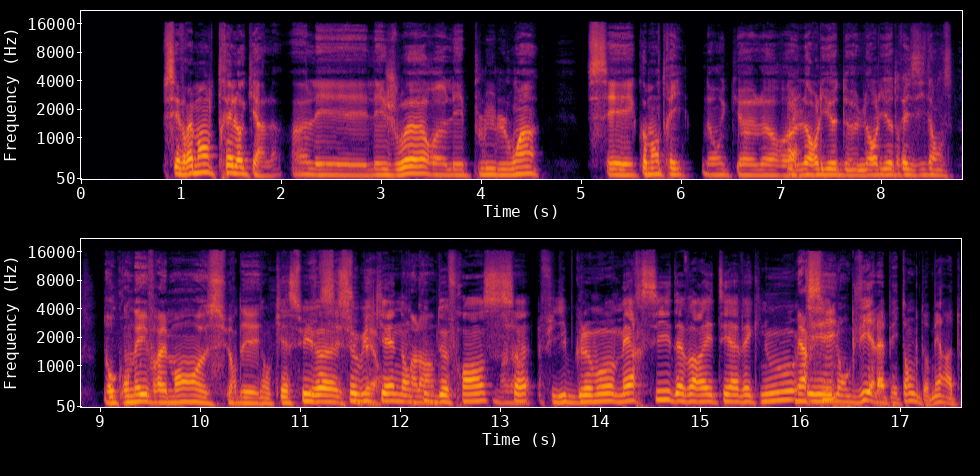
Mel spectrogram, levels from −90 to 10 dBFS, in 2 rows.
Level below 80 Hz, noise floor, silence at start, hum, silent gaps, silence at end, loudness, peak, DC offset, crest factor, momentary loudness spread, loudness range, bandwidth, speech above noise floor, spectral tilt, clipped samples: -46 dBFS; -90 dBFS; 0.85 s; none; none; 0 s; -17 LUFS; -2 dBFS; under 0.1%; 14 dB; 10 LU; 5 LU; 17 kHz; 74 dB; -5.5 dB/octave; under 0.1%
